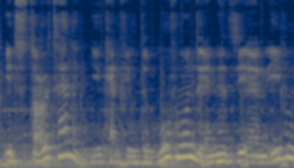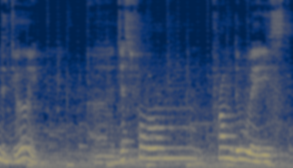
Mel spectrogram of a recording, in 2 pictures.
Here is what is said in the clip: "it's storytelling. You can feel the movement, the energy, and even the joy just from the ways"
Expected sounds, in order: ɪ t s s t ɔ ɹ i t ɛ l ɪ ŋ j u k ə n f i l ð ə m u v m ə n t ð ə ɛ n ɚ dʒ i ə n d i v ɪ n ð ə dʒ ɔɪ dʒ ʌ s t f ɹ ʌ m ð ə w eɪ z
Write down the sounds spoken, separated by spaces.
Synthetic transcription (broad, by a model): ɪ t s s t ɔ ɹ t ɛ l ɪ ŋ j u k ə n f i l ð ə m u v m ə n t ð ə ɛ n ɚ dʒ i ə n i v ɪ n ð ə dʒ ɔɪ dʒ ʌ s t f ɹ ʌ m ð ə w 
